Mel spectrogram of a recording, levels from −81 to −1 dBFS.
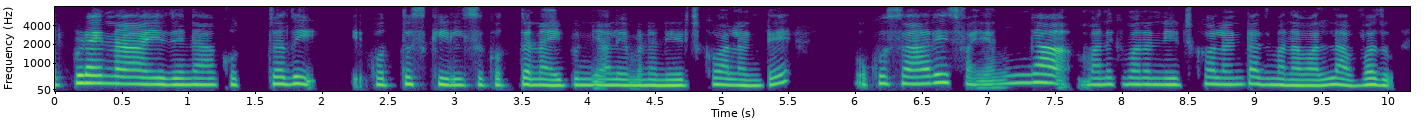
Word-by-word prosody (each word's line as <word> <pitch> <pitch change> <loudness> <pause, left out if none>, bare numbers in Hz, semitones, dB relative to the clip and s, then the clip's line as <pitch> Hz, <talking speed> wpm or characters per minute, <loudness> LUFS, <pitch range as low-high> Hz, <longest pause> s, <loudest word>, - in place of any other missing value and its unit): ఎప్పుడైనా 275 +3 +4 0.3
ఏదైనా 230 0 +2 0.2
కొత్తది 250 +3 -1 0.5
కొత్త 220 -1 -4
స్కిల్స్ 215 -2 -1
కొత్త 210 0 -6 0.2
నైపుణ్యాలు 210 +1 +1
ఏమన్నా 205 0 +2
నేర్చుకోవాలంటే 205 +1 0 0.6
ఒక్కోసారి 265 +2 0
స్వయంగా 280 - -1 0.3
మనకి 235 +1 -2
మనం 240 0 0
నేర్చుకోవాలంటే 235 +1 -2
అది 225 - -2
మన 205 -1 +2
వల్లవ్వదు. 210 0 +1
230 Hz, 100 wpm, -21 LUFS, 210-250 Hz, 0.6 s, ఎప్పుడైనా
